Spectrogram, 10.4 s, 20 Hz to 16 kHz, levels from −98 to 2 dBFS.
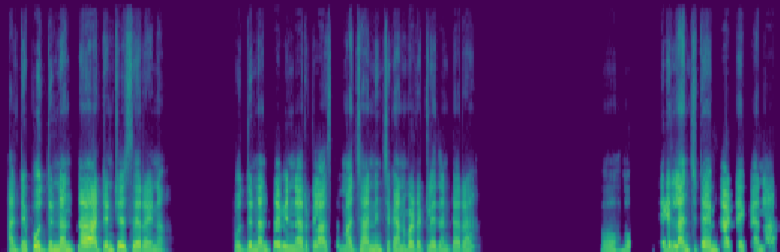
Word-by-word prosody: అంటే 245 +11 -2
పొద్దునంతా 305 - +2
అటెండ్ 280 +2 0
చేసారయన. 220 - +1 1.0
పొద్దునంతా 275 +7 -1
విన్నారు 230 -5 +1
క్లాస్ 180 -1 0 0.2
మధ్యాహ్నం 260 +6 -1
నుంచి 260 +6 -6
కనపడట్లేదంటారా? 205 - -2 1.9
ఓహో! 225 -1 -8 0.4
అంటే 330 -4 +2
లంచ్ 255 +4 +2
టైమ్ 305 -2 +2
దాటాకనా? 225 - -1
235 Hz, 85 wpm, -21 LUFS, 210-280 Hz, 1.9 s, పొద్దునంతా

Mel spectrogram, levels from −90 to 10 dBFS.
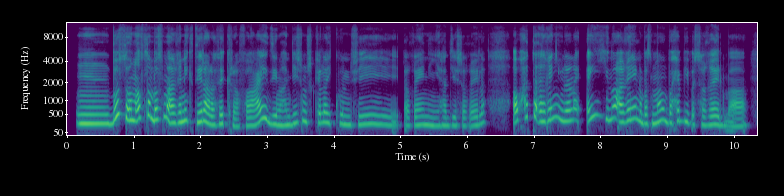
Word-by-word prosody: امم 250 0 +3
بُص 465 - +4
هو 345 - +8
أنا 325 - +5
أصلًا 435 +5 +4
باسمع 350 -3 +5
أغاني 285 +4 +2
كتير 300 -1 +1
على 240 -7 +4
فكرة، 245 -5 -4
فعادي 230 - +1
ما 210 - -2
عنديش 245 +8 -4
مشكلة 280 -2 -3
يكون 250 -4 -5
في 230 0 -6
أغاني 210 -1 -5
هادية 205 0 -7
شغالة، 205 +5 -8 0.4
أو - - +8
حتى 430 0 -2
أغاني 340 +6 +1
اللي 315 -3 +2
أنا 330 +2 -1 0.2
أي 455 -4 -3
نوع 390 -5 +4
أغاني 335 +6 0
أنا 320 -6 -1
باسمعه 260 +6 -1
باحب 305 +3 -4
يبقى 270 -6 -4
شغال 220 -1 -3
ما 185 +3 -5
250 Hz, 190 wpm, -24 LUFS, 220-315 Hz, 0.4 s, هو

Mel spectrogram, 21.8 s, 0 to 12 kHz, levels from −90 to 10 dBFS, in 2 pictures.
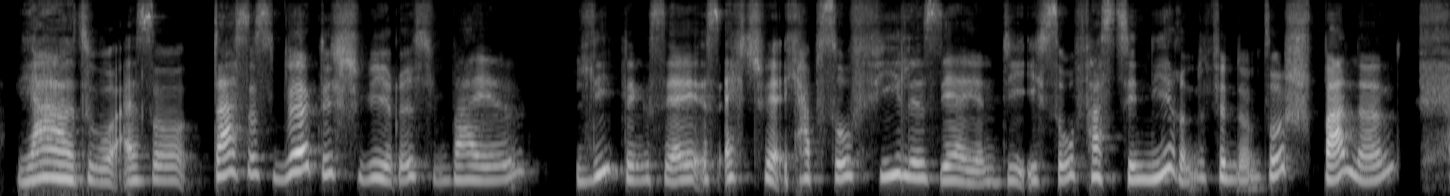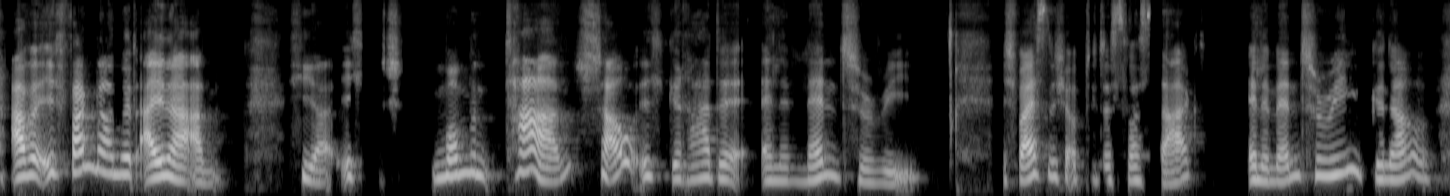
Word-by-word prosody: Ja, 220 +1 +3
so, 195 -4 -6
also, 200 +1 -4 0.2
das 290 +4 +2
ist 275 -6 -8
wirklich 295 -2 +4
schwierig, 220 0 -6
weil 205 +7 -5 0.3
Lieblingsserie 210 - -3
ist 220 -1 -6
echt 230 +1 -4
schwer. 200 -3 -1
Ich 205 - -8
habe 220 0 -5
so 225 +2 -2
viele 245 0 -2
Serien, 185 -5 -4
die 185 -2 -10
ich 200 +1 -6
so 210 +5 -2
faszinierend 240 - -3
finde 230 -2 -4
und 240 - -15
so 265 +6 0
spannend. 275 - +2 0.5
Aber 250 +3 +8
ich 295 - +1
fange 320 +5 +7
mal 315 -5 +2
mit 275 0 +1
einer 230 -1 +9
an. 160 -2 0 0.5
Hier, - - -3
ich - - -5 0.2
sch - - -6 0.2
momentan 260 - +4
schaue 470 - +2
ich 245 0 -6
gerade 215 +5 -3
Elementary. 195 +2 -5 0.6
Ich - - -9
weiß 275 - +6
nicht, 240 -2 -5
ob 215 -1 -9
dir 210 - -18
das 200 0 -6
was 195 0 -4
sagt. 225 +4 0 0.4
Elementary, 255 - -1
genau 215 +3 -2
225 Hz, 140 wpm, -24 LUFS, 200-260 Hz, 0.6 s, einer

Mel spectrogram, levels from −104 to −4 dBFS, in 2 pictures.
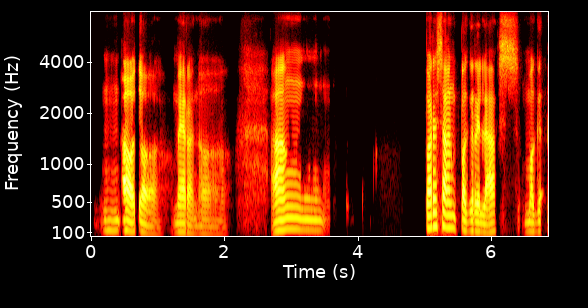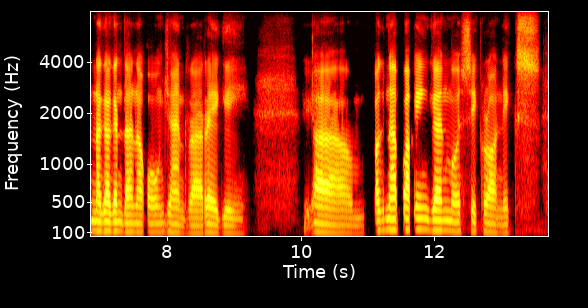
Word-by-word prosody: Hmm, 130 0 -13
o 130 -3 +9
'to 115 - +2
oh, 95 -3 -3 0.3
meron, 110 -5 +1
oo. 90 -2 -13 0.6
Ang 135 +2 +5 2.1
Para 165 +3 +7
sakin 165 -2 +6
pag 125 - +2
relax 120 -2 +1
mag 120 +1 -4
nagagandahan 120 -2 +1
akong 110 +1 -8
genre 100 -4 -4
reggae. 100 -3 -5 0.9
Um, 100 -3 -2 0.2
pag 130 +1 -2
napakinggan 140 -1 +2
mo 125 -2 -5
si 120 - -5
Chronics. 105 -3 -5
115 Hz, 95 wpm, -24 LUFS, 100-130 Hz, 2.1 s, o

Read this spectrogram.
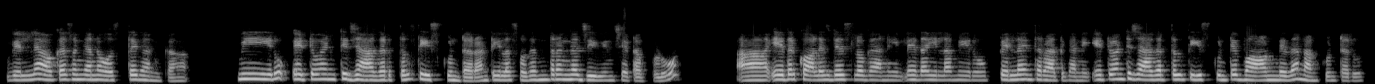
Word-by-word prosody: వెళ్ళే 205 +4 +1
అవకాశం 225 +2 +1
గాని 220 0 +2
ఒస్తే 200 +3 -2
గనక 175 -4 -6 0.7
మీరు 250 0 +3 0.2
ఎటువంటి 235 +1 0
జాగ్రత్తలు 205 +2 +1
తీసుకుంటారు? 200 -7 0
అంటే, 195 +2 -4
ఇలా 200 0 +1
స్వతంత్రంగా 220 +4 +1
జీవించేటప్పుడు 190 -4 -3 0.8
ఆహ్, 200 0 +4
ఎయిదర్ 235 +1 +2
కాలేజీ 210 0 +2
డేస్‌లో 225 -1 +1
గాని, 195 0 -3
లేదా 210 -1 +1
ఇలా 205 0 -2
మీరు 195 -1 -5 0.2
పెళ్ళైన 225 +2 +2
తర్వాత 195 -3 0
గాని, 180 -1 -6
ఎటువంటి 240 +3 +1
జాగ్రత్తలు 220 +1 +2
తీసుకుంటే, 220 0 -1
బావుండేదని 200 +2 +2
అనుకుంటారు? 180 -2 -8
210 Hz, 125 wpm, -22 LUFS, 195-225 Hz, 0.8 s, ఆహ్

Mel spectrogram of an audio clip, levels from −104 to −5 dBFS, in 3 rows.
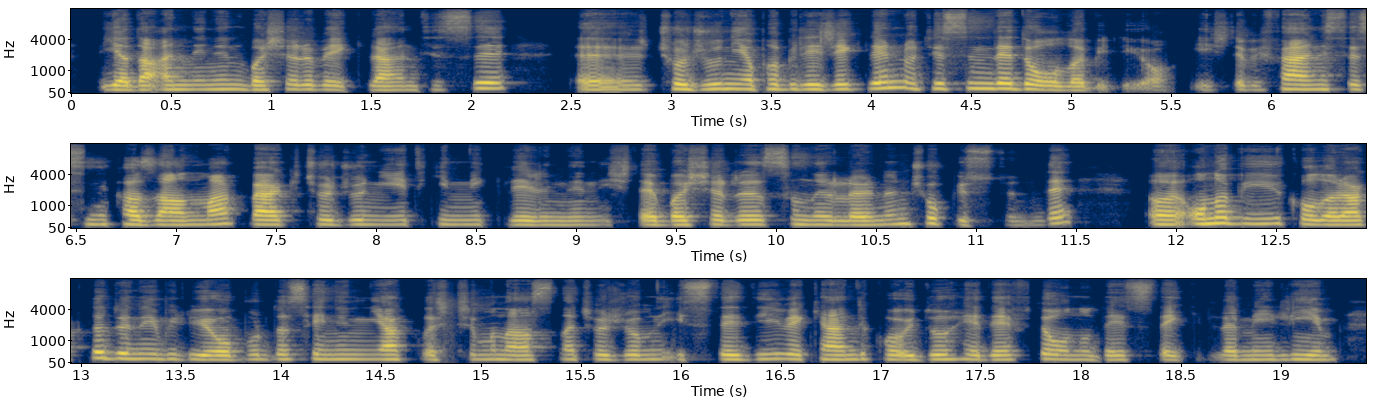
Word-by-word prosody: ya 180 -1 +3
da 175 - +5
annenin 190 +1 -3
başarı 185 +1 -1
beklentisi, 170 +6 0 0.4
eee, 95 - 0
çocuğun 205 0 +2
yapabileceklerinin 205 +3 +1
ötesinde 225 0 +2
de 215 - +5
olabiliyor. 180 - -2
İşte, - - -11
bir 170 - -15
fen 195 +3 +5
lisesini 195 0 -7
kazanmak 190 +2 +3
belki 190 0 +7
çocuğun 190 0 -4
yetkinliklerinin, 185 -2 -7
işte, 175 0 -2
başarı 185 +1 +1
sınırlarının 185 +1 -1
çok 230 +2 -2
üstünde. 175 - -6 0.4
Eee, 195 - +7
ona 230 +2 +5
bir 220 - -5
yük 215 0 -6
olarak 180 -1 +4
da 255 -2 +5
dönebiliyor. 200 -5 +1
Burada 195 0 -6
senin 200 -1 -6
yaklaşımın 195 0 -2
aslında 185 +1 -2
"Çocuğumun 190 0 -4
istediği 195 +1 -3
ve 205 -2 +1
kendi 195 0 +1
koyduğu 195 -1 -1
hedefte 185 +1 -3
onu 185 -3 -5
desteklemeliyim." 180 +1 -5
190 Hz, 135 wpm, -23 LUFS, 180-200 Hz, 0.4 s, belki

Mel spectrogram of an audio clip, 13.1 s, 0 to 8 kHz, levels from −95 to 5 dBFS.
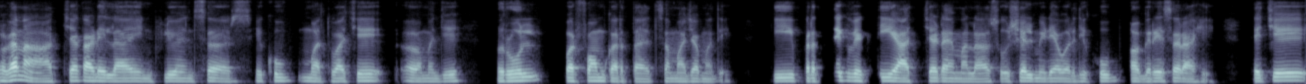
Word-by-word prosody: बघा 135 +5 +8
ना, 145 -2 +3 0.2
आजच्या 100 +5 0
काळाला 115 -3 +4
इन्फ्लुएन्सर्स 105 -1 -2
हे 115 - -2
खूप 125 0 -3
महत्त्वाचे 110 +1 -1 0.3
अ, 115 -3 0
म्हणजे 105 +2 -3 0.4
रोल 125 +4 +4 0.3
परफॉर्म 120 +1 +3
करतायेत 100 -2 -1
समाजामध्ये, 105 -1 -4
की 115 +1 -4
प्रत्येक 115 +4 0
व्यक्ती 125 0 +1
आजच्या 105 +1 +3
टाईमाला 100 -3 0
सोशल 105 +3 0
मीडियावरती 105 0 -2
खूप 115 +1 -2
अग्रेसर 110 +1 +1
आहे. 95 -2 -2 0.4
त्याचे 135 +5 +3
110 Hz, 115 wpm, -24 LUFS, 105-120 Hz, 0.4 s, बघा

